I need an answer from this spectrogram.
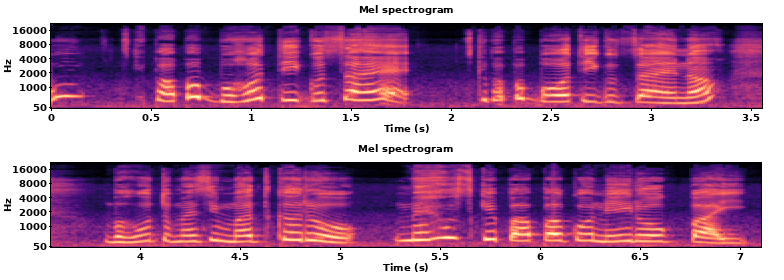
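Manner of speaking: high, anxious mother-in-law voice; mother begging her daughter-in-law not to act, high and anxious; worried old mother. Acted. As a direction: plead as a fretful mother. Mother voice held many lines.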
